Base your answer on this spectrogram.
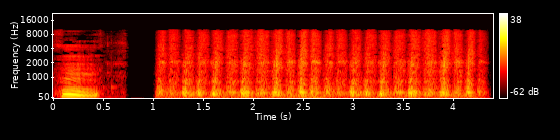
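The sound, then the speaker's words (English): Scrubbing something clean to remove dirt: many quick, rhythmic, raspy rubbing strokes in a steady back-and-forth pattern, preceded by a brief voice. “This is the sound of scrubbing. The sound word for this describes how we give something a scrub to remove dirt or stains.”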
